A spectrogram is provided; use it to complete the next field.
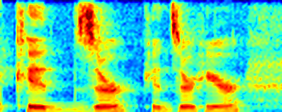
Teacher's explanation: Z is hard to say, but if I say kids are here, my Z really connects to the next sound and makes it easier to say my plural correctly. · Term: linking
